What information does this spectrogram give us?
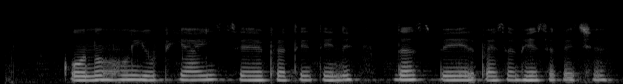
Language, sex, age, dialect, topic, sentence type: Maithili, female, 41-45, Eastern / Thethi, banking, statement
